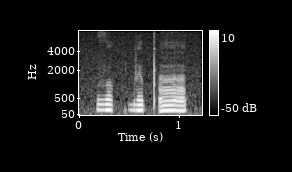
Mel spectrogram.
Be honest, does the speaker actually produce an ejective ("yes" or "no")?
yes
